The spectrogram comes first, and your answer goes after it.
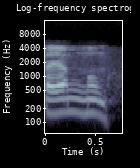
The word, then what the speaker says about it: تیمم: پڑھ ہی دیتے ہیں، تو اب تیمم کو تیمیم بھی پڑھتے ہوں گے۔ تو اصل یہ لفظ تیمم، اور الحمدللہ امیر اہل سنت کے جو کتب اور رسائل کے اندر یہ تلفظ کی درستگی کا اہتمام کرنے کے لیے اعراب کی بھی ترکیب بنائی جاتی ہے تاکہ اسلامی بھائیوں کو پڑھنے کے ساتھ ساتھ درست تلفظ ہے، درست تلفظ کرنا بھی آتا ہے۔ تیمم اصل لفظ ہے۔ تو ابھی تیمم کے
